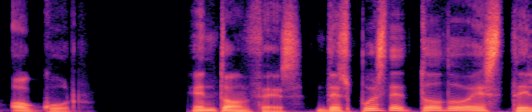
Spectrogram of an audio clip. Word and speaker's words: OQR: más corto y simple, OQR, que seguramente se pronunciaba Ocur.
